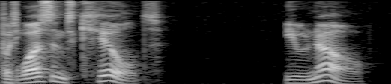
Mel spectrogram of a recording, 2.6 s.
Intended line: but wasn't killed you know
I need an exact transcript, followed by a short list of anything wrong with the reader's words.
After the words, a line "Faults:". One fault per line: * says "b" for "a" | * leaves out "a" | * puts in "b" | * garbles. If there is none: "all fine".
but wasn't killed you know
Faults:
all fine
